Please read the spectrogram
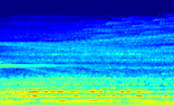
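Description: Devotional intro music: a steady, sustained chanted drone in layered low voices, with the ringing of a bell struck just before fading out under it.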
